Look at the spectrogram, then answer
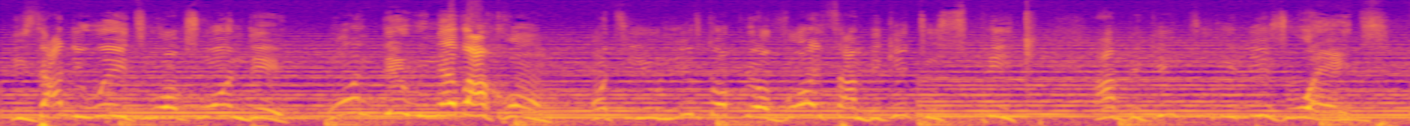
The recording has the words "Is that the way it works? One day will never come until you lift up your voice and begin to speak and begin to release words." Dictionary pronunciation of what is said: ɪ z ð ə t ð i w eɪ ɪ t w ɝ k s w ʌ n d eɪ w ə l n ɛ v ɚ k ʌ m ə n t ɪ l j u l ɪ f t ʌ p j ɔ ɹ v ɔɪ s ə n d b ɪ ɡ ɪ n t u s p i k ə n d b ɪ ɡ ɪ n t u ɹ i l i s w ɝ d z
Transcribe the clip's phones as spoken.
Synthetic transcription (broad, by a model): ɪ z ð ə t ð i w eɪ ɪ t w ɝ k s w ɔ n d eɪ w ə w n ɛ v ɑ k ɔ m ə n t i l j u l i f t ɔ p j ɔ v ɔɪ s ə n b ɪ ɡ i n t u s p i k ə n b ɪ ɡ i n t u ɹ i l i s w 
